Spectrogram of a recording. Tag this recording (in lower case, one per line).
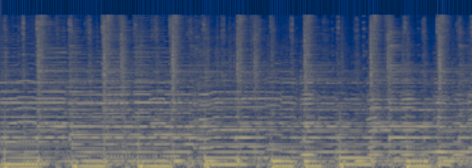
trance music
